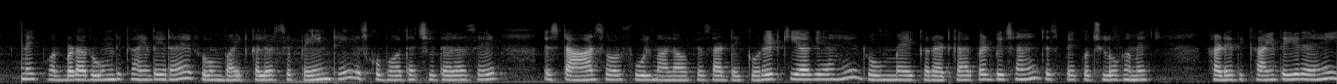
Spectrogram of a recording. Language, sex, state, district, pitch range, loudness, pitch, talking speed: Hindi, female, Goa, North and South Goa, 210-235 Hz, -24 LUFS, 215 Hz, 200 wpm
